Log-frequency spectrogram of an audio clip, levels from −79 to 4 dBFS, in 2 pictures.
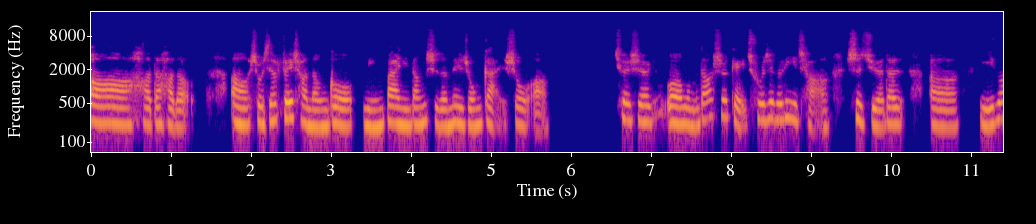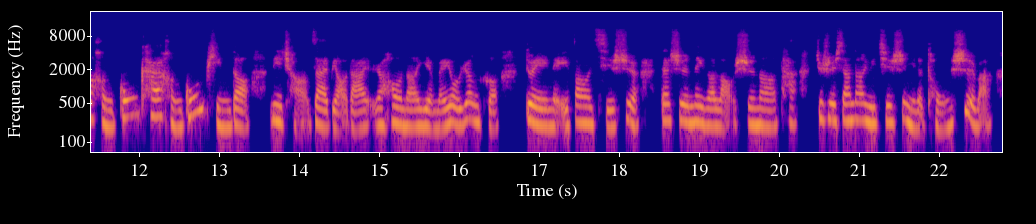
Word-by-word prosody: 哦， 215 -2 +6
好 205 0 0
的 215 +1 +1
好 200 -1 +1
的。 185 0 +2 0.6
啊， 210 -4 +5
首 220 0 +1
先 240 +3 +2
非 265 0 +8
常 225 -7 +1
能 190 0 +2
够 195 -3 +3
明 195 -1 +2
白 220 -1 +5
你 200 -1 +3
当 210 +1 +1
时 225 -3 -1
的 195 0 +1
那 210 +1 +2
种 200 0 +1
感 210 -3 -1
受 200 -3 0
啊。 - - -3 0.8
确 260 -3 +1
实， 240 0 0 0.3
呃， 220 -1 +6
我 210 -1 +2
们 195 0 -1
当 255 +4 +1
时 285 0 0
给 210 -8 0
出 245 -1 -1
这 265 +2 +2
个 245 - +3
立 260 -1 0
场 185 -5 -5 0.2
是 255 -3 +2
觉 200 -3 +1
得， 210 -1 0 0.3
呃， 190 -2 0 0.3
以 200 -2 0
一 210 - +2
个 255 +1 0
很 200 -7 -3
公 285 +7 -1
开、 290 -2 +1
很 195 -9 -4
公 290 +3 0
平 205 - -3
的 190 -3 0 0.2
立 240 -1 0
场 210 - -5
在 200 -4 +1
表 185 -2 -3
达， 180 0 -2
然 205 +2 -4
后 215 -1 -1
呢， 190 0 -1
也 190 -2 0
没 180 +2 -2
有 220 -2 +2
任 240 0 -2
何 175 -5 -6 0.3
对 205 -6 +3
哪 190 -1 -2
一 195 - -2
方 220 +1 -1
的 210 - -1
歧 185 -2 -5
视。 200 0 -1 0.3
但 240 0 -2
是 240 -2 0
那 220 -1 +1
个 200 -1 -1
老 190 0 -4
师 205 +1 +1
呢， 190 -2 -2
他 210 0 -9 0.2
就 260 - -4
是 245 -1 0
相 240 +1 0
当 245 -1 -3
于 215 -2 +2
其 225 +2 -3
实 220 - -1
是 255 - -2
你 200 -4 +1
的 - - -5
同 180 +1 -7
事 360 - +2
吧， 195 +2 -6
210 Hz, 240 characters per minute, -22 LUFS, 195-235 Hz, 0.8 s, 非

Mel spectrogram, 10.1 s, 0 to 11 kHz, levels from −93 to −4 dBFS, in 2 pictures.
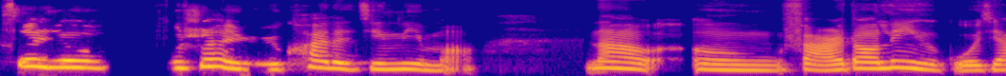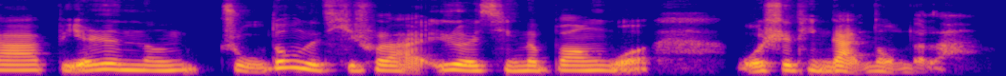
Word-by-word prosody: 所 485 - +4
以 - - +7
就， 270 -2 +6 0.3
不 250 - +1
是 310 +5 +3
很 295 -4 +6
愉 205 -3 +1
快 265 +6 0
的 235 -2 +4
经 215 0 0
历 215 -1 +2
嘛。 180 -2 -6 0.5
那 250 -4 +1 0.2
嗯， 185 -3 -1
反 205 -1 -2
而 185 +2 +2
到 240 +1 +4
另 260 +1 +3
一 235 - +4
个 195 - -2
国 175 -1 -2
家， 185 0 -1
别 - - +1
人 195 0 +1
能 180 +3 -4
主 - - -6
动 260 0 +1
地 195 - +2
提 185 -2 -8
出 180 +2 -2
来， 170 - -2
热 185 -2 +2
情 170 -1 -7
地 170 - 0
帮 180 0 -2
我， - - -4 0.4
我 - - -1
是 - - -1
挺 - - -7
感 - - 0
动 - - -7
的 - - -11
啦。 475 - -16
200 Hz, 255 characters per minute, -25 LUFS, 180-245 Hz, 0.5 s, 以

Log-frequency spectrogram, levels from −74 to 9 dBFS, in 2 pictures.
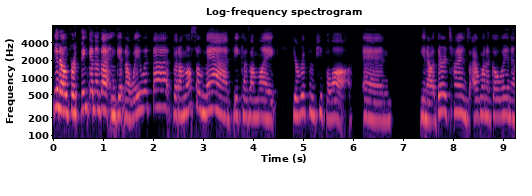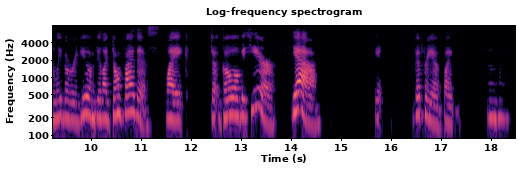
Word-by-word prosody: you 315 - +6
know, 260 -3 +12
for 250 -1 +6
thinking 285 +3 +2
of 285 -1 +1
that, 265 -2 +7
and 220 -1 +2
getting 230 -1 -1
away 205 +5 0
with 290 0 -6
that." 300 0 +1
but 225 -2 -4
I'm 215 +2 +1
also 280 +2 0
mad, 245 -5 +3
because 220 -1 -7
I'm 205 -1 -1
like, 195 -3 -1 0.3
"You're 215 -1 -2
ripping 245 -1 -5
people 220 -4 -8
off." 415 - +1 0.2
and, 185 -3 -4 0.6
you 210 -1 -5
know, 180 -1 0
there 250 +4 0
are - - -1
times 245 -3 -3
I 210 +1 0
wanna 220 -1 -4
go 210 0 -4
in 220 -1 -5
and 190 -1 -5
leave 200 0 -8
a 195 -1 -6
review 185 +6 -4
and 205 -2 -4
be 200 0 -7
like, 195 -1 -3
"Don't 220 +1 -1
buy 245 +2 +3
this." 145 - -8
like, 185 -2 -1 0.4
"Do 195 - -5
go 210 +3 0
over 220 0 -1
here." 205 - -2 0.3
Yeah. 245 - +6 1.2
Ye - - -13 0.6
good 230 0 -5
for 230 - -6
you, 160 -7 -6
like 170 -3 -7 0.7
Mhm. 195 -1 -10
215 Hz, 175 wpm, -23 LUFS, 195-245 Hz, 1.2 s, know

